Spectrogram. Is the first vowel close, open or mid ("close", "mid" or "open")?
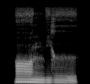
mid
